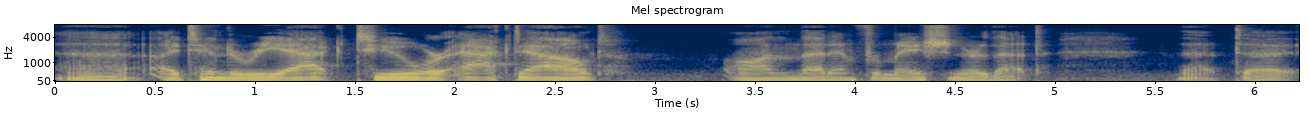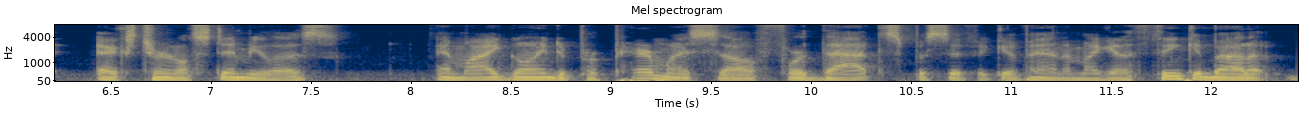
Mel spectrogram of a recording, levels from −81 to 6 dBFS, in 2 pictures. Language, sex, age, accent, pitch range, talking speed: English, male, 30-49, American, 95-110 Hz, 170 wpm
